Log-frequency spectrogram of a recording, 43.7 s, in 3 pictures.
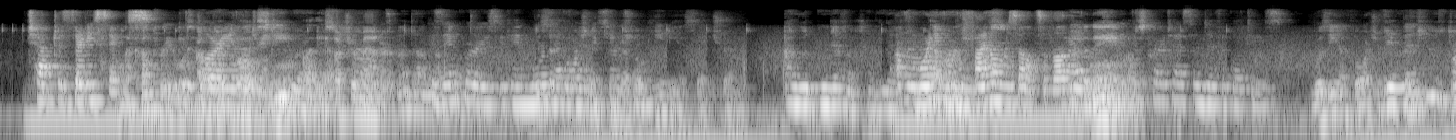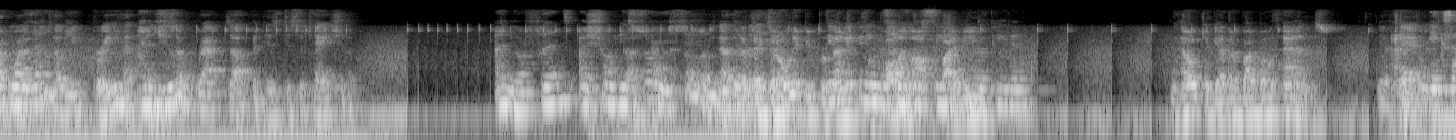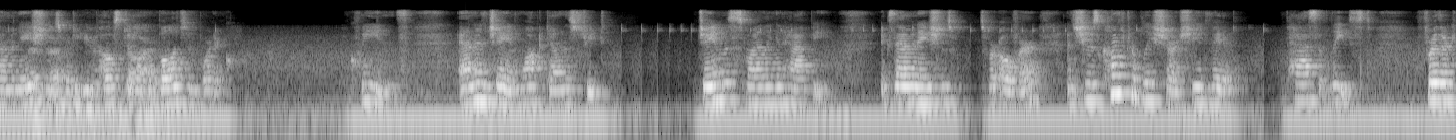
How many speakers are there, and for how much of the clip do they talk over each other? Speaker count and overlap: six, about 38%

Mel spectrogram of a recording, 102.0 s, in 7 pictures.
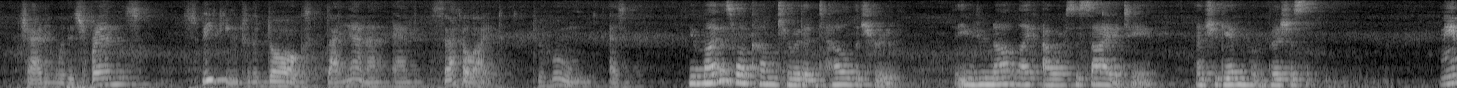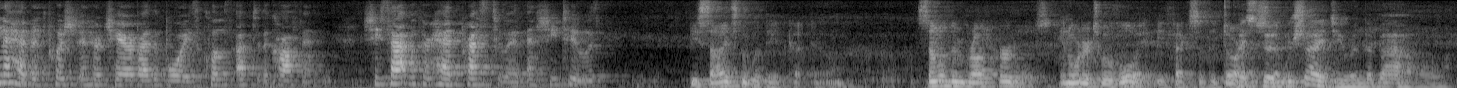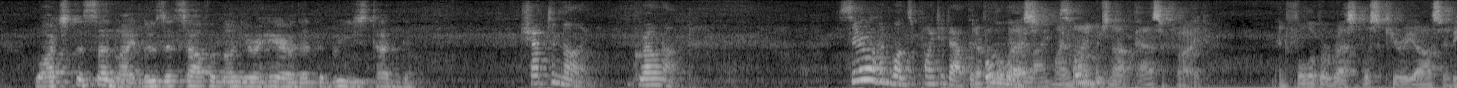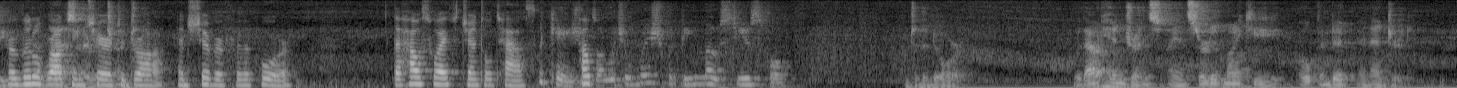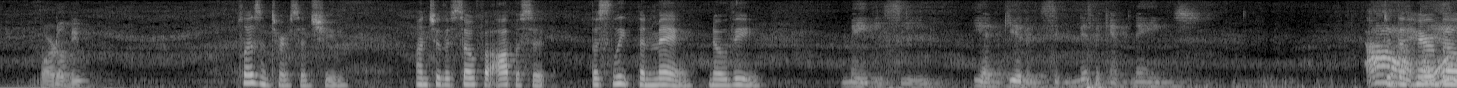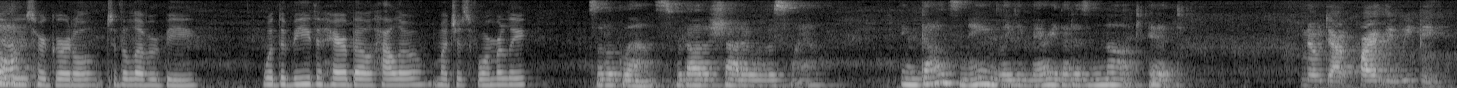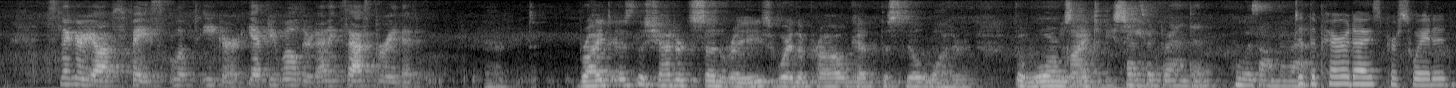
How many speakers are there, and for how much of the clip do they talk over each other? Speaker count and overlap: eight, about 6%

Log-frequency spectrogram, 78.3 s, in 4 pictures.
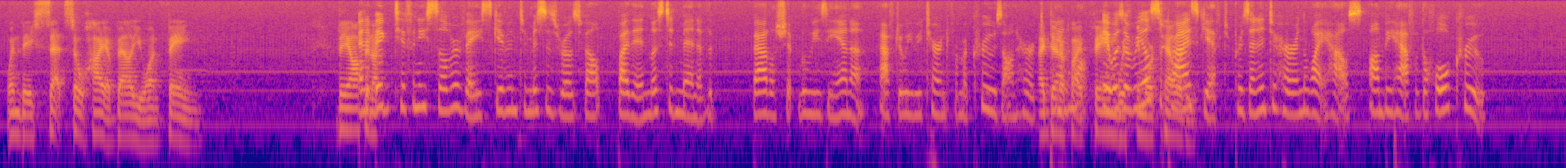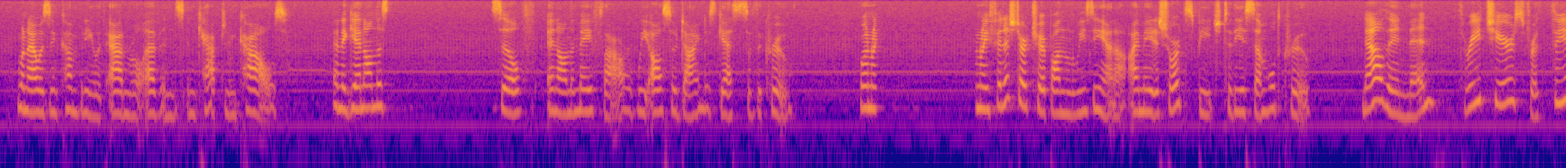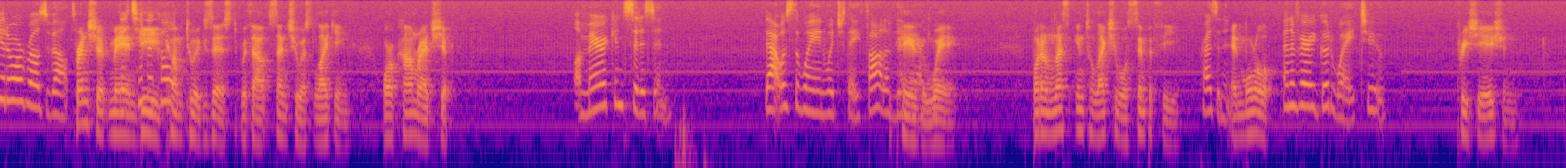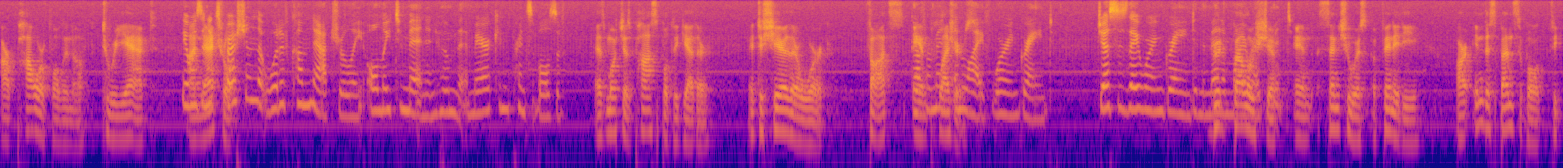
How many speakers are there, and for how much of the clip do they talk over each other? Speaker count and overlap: two, about 10%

